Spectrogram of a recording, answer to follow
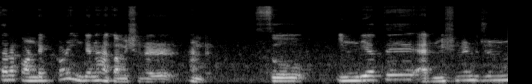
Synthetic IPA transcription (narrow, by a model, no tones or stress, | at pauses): t̪aɾakɔɳɖek̚ʈ̚kɔɾeinɖijanɦakɔmiʃoneɾaɳɖeɾ | so | inɖijat̪eɛ̰ɖmiʃoneɾd͡ʑonː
